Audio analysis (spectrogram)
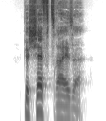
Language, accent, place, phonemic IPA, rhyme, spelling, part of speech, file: German, Germany, Berlin, /ɡəˈʃɛftsˌʁaɪ̯zə/, -aɪ̯zə, Geschäftsreise, noun, De-Geschäftsreise.ogg
- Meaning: business trip (travel for business purposes)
